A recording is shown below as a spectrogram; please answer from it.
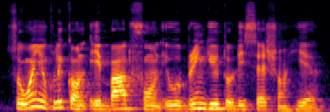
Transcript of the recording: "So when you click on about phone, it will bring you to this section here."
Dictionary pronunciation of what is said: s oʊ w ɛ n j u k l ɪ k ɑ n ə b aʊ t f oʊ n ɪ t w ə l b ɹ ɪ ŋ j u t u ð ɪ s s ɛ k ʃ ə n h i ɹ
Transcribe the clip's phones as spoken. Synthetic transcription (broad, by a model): s oʊ w ɛ n j u k l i k ɑ n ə b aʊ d f oʊ n ɪ t w ə l b ɹ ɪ ŋ j u t u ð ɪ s s ɛ ʃ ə n h i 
